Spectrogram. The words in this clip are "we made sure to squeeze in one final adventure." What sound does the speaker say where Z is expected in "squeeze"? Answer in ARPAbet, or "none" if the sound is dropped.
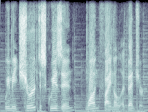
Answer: Z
